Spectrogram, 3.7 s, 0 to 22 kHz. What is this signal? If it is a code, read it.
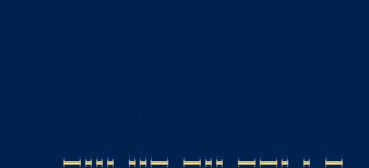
Morse code, heard as a keyed tone, about 22 wpm, 700 Hz. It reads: BUDGET
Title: Sentences from Top 1200 Words - New Word Drill - 22wpm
